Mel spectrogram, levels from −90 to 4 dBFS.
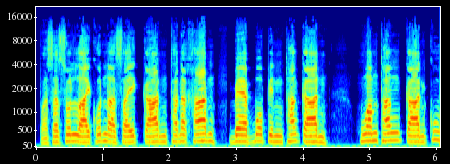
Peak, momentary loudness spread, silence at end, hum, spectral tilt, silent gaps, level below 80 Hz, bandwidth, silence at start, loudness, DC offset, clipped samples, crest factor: -2 dBFS; 7 LU; 0 s; none; -5 dB/octave; none; -54 dBFS; 15.5 kHz; 0.05 s; -17 LUFS; under 0.1%; under 0.1%; 14 dB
